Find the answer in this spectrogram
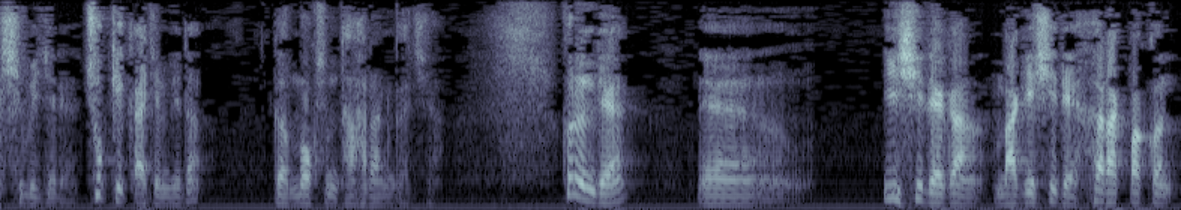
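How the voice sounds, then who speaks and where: A man preaching a sermon as a pastor, telling stories animatedly with sudden loud outbursts and asking the audience for agreement. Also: a little high, husky. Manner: animated storytelling with sudden shouts.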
